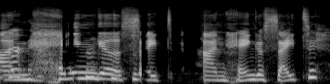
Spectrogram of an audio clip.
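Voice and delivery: slow, deliberate German; Anhängerseite drawn out with careful umlaut; German word. Shown as a demonstration. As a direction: say Anhängerseite slowly twice. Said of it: "It's perfect".

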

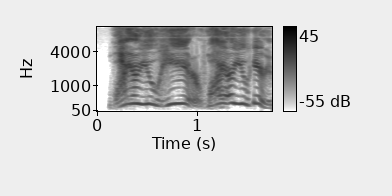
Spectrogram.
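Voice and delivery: high-pitched, urgent imitation of an Italian woman; Italian lady. Italian lady grabs the speaker leaving church, high insistent imitation. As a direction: demand it high, in a rough go at her accent. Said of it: "I can't do the Italian accent".

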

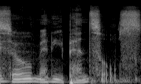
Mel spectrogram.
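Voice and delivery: slow breathless whisper. Real, not acted. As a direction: breathe it out in awe. Overwhelmed by pencils, whispering aside.

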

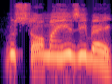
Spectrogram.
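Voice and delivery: put-on high whiny kid asking for toys; whiny child voice. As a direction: play a pouting little kid. Same child voice joke.

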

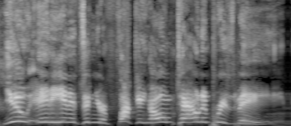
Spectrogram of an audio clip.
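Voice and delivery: high, loud mock yell; shouting. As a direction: yell it at a friend. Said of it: "I was like".

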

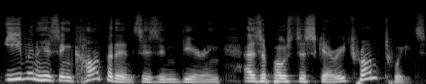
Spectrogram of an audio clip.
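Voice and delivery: ordinary delivery

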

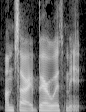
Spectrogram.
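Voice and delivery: normal talking voice

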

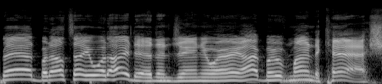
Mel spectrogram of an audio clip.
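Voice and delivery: booming tipsy uncle; drunk uncle voice. Pretend. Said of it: "the drunk uncle".

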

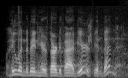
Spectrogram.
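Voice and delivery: ordinary delivery

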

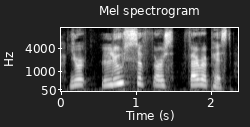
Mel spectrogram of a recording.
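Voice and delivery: slow, high, feeling the words out; slow wondering repeat; slow testing the words. A narrator's reading. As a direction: turn the phrase over slowly, tasting it. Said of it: "feeling the words out".

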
